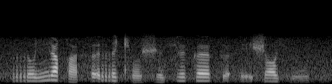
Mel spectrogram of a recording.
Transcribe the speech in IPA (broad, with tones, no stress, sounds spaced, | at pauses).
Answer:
r o˥ ɲ ø˥ q œ˩ h ə̰˥ r ə˥ cʰ o˩ ʃ ø˩ ç ø˥ k œ˥ k ə̰˩ h ḛ˩ ʃ ɔ˥ ç u˩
